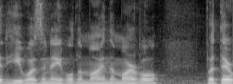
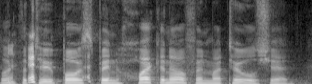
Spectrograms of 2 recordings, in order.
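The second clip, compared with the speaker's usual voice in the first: silly cartoon voice, higher and louder; 4 semitones higher, 5 dB louder than usual. Performing a requested line for another speaker: King of the Hill voice. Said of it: "I wanna hear him say".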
